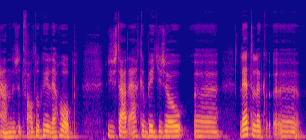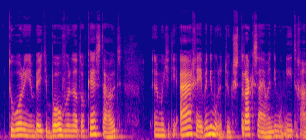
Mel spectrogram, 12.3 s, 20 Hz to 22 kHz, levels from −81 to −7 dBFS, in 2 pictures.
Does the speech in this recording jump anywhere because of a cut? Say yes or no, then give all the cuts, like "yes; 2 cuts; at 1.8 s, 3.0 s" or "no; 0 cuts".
no; 0 cuts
